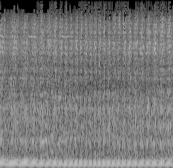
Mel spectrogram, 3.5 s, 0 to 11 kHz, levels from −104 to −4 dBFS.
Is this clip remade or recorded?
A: recorded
